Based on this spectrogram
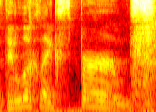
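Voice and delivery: loud, slow comic movie quote; hammed-up slow delivery; drawn-out quote. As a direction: stretch it out slowly and loudly for the laugh. Quoting a film line comically.

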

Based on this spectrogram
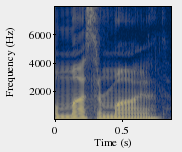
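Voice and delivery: mastermind with English pronunciation; english accent in italian. Shown as a demonstration. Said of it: "devi fare un po' così".

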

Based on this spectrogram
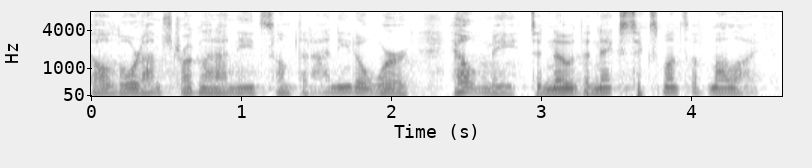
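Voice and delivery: soft, pleading plea to God; quiet, worn-out praying; hushed prayer. Retold or imitated. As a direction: murmur it like a desperate private prayer. Voicing a struggling believer's prayer.

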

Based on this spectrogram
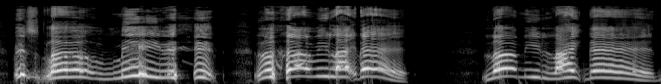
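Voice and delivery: high, slow wailed plea; mock pleading. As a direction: beg for love with drawn-out, half-laughing mock sobs.

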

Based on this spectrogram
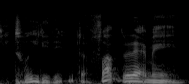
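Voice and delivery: normal talking voice

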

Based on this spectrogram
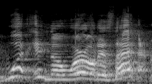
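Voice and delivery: loud, high, laughing disbelief; laughing amazement. Retold or imitated. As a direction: marvel at it through a laugh. Amazed at villagers wanting baptism.

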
